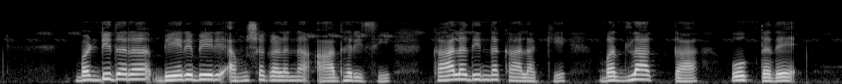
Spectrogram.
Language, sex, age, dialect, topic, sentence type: Kannada, female, 18-24, Coastal/Dakshin, banking, statement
